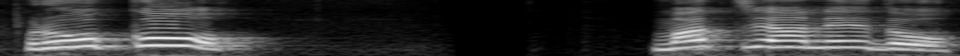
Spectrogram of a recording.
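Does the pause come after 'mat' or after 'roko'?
after roko. The pause comes right after 'roko'. Stop the person; do not let them go. "आप किसी को रोक रहे हैं और उसको जाने से मना कर रहे हैं"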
